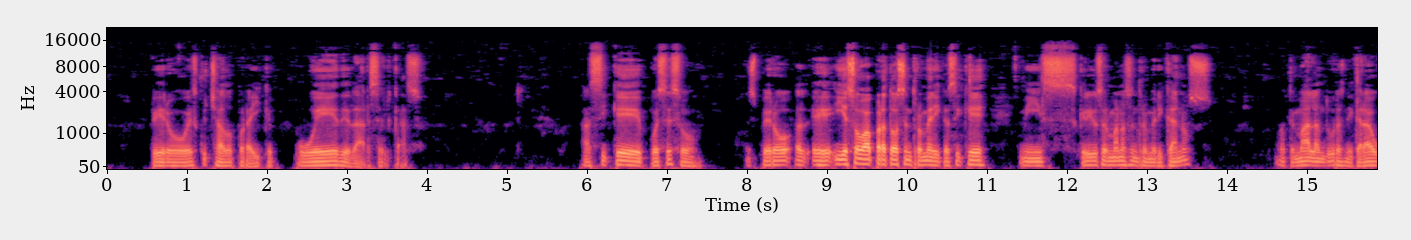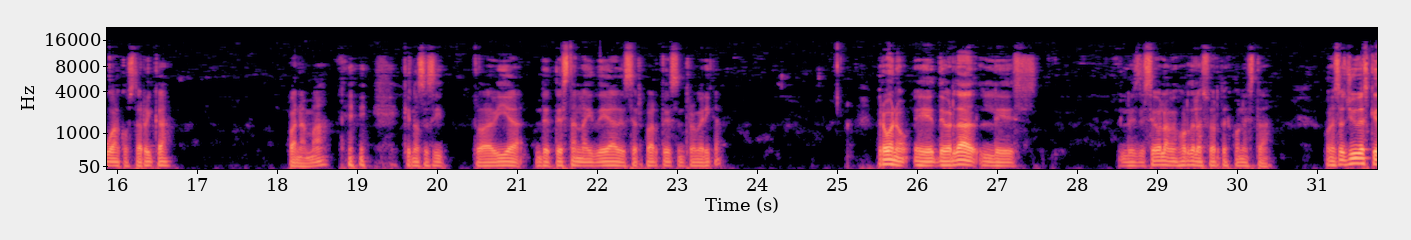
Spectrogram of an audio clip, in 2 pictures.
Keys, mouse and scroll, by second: 6.5-11.4 drag, 11.6 shift+click, 12.3 shift+click, 12.8-18.7 shift+drag, 19.1 click, 20.1-26.1 drag, 26.4-31.7 drag.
